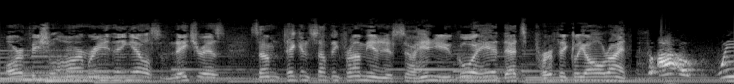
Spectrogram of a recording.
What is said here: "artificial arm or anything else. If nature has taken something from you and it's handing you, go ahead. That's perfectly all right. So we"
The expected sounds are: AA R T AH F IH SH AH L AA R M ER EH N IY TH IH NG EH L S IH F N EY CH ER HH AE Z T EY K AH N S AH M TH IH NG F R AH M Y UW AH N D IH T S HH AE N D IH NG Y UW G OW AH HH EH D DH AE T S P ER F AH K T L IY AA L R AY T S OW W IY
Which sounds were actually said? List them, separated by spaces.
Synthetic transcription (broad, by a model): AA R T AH F IH SH L AA R M ER EH N IY TH IH NG EH L S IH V N EY CH ER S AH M T EY K AH N S AH M TH IH NG F R AH M Y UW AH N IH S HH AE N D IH Y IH G OW AH HH EH D DH AE T S P ER F AH K T L IY AA L R AY T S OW W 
